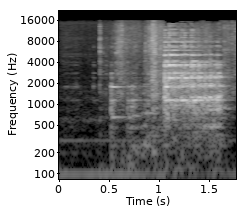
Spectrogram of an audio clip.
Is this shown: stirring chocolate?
yes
